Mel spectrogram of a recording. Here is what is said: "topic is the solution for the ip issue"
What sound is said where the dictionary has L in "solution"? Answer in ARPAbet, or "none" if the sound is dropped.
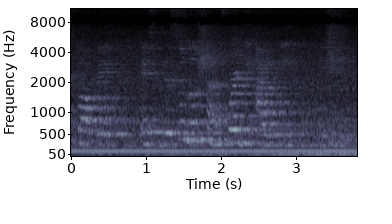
L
